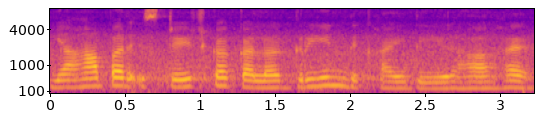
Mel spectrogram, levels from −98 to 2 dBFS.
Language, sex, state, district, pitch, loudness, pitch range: Hindi, female, Madhya Pradesh, Katni, 200 Hz, -18 LUFS, 180-230 Hz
